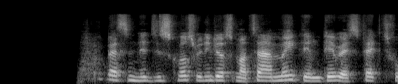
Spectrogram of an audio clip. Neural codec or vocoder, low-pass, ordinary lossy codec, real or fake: codec, 16 kHz in and 24 kHz out, 0.8 kbps, FocalCodec, streaming, 65536 codes; 10.8 kHz; AAC, 48 kbps; fake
